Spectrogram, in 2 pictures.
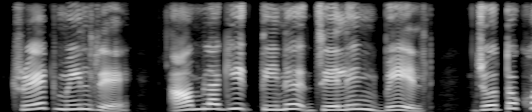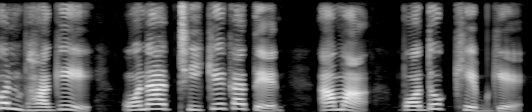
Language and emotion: Santali, neutral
